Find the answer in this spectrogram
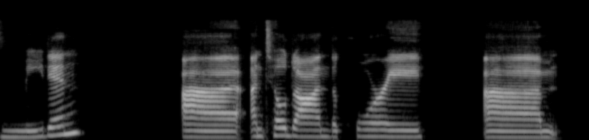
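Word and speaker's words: Man of Medan: So you have like Man of, I think it's pronounced Meeden, Until Dawn, The Quarry, um, what is this one?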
